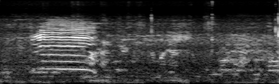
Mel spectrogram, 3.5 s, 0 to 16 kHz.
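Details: Male breeding goat offered at the Pakis market, Malang, 10/3/22, gives one short, strained, nasal bleat lasting under a second, followed by people talking and general market bustle.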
